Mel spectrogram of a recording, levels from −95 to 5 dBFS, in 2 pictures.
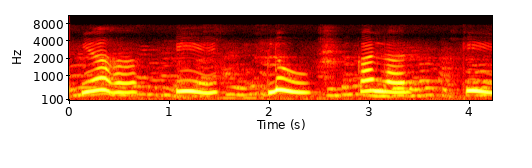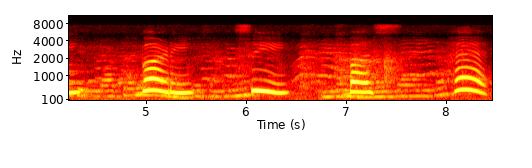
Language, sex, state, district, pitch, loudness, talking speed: Hindi, female, Madhya Pradesh, Dhar, 345 Hz, -14 LUFS, 65 wpm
